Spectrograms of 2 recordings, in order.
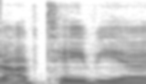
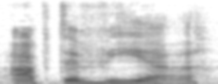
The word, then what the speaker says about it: Optavia: pronounce it correctly um i think i said octavia it is called optivia optivia so i have gotten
